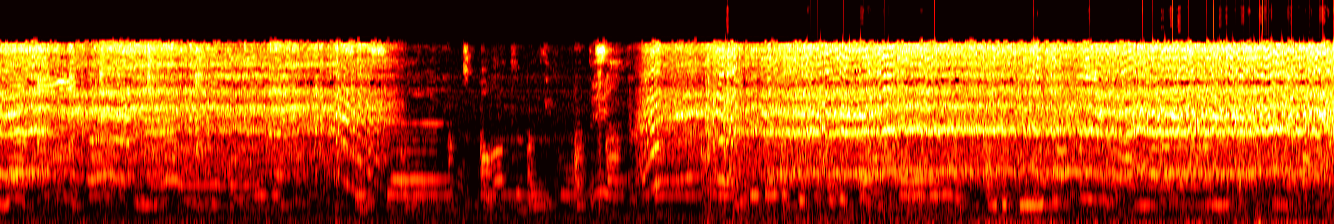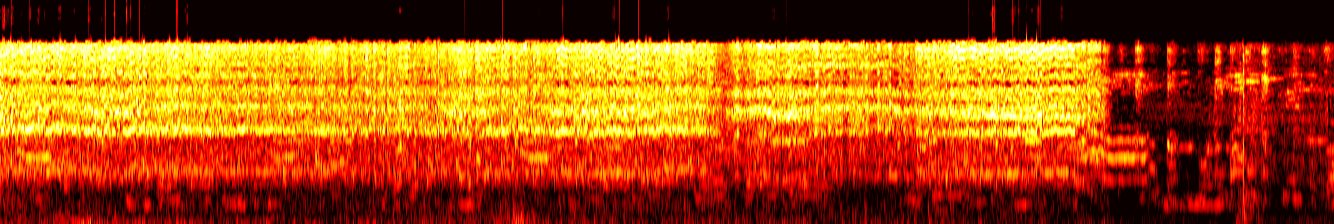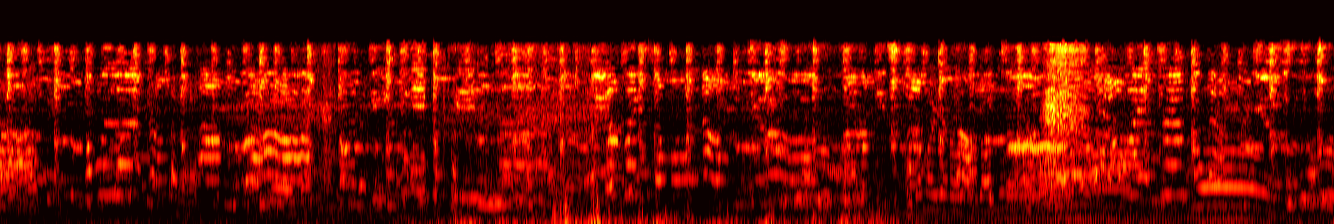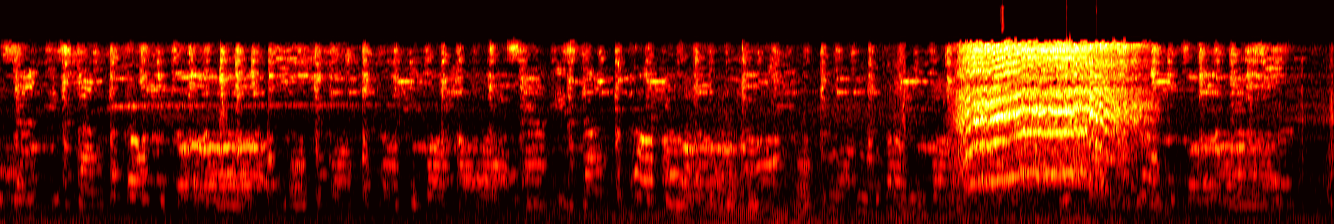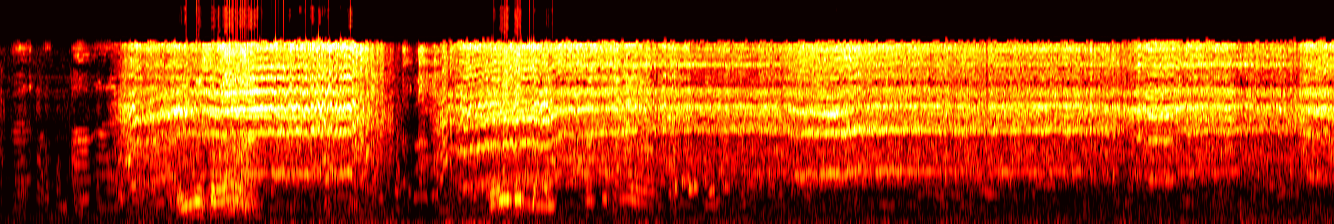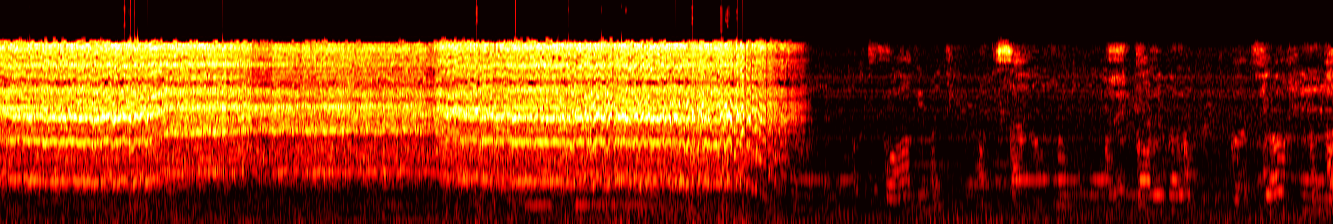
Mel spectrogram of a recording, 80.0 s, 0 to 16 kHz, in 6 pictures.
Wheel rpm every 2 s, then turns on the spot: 220, 200, 10, 130, 220, 230, 210, 230, 230, 220, 220, 210, 60, 20, 10, 10, 10, 0, 0, 0, 0, 0, 0, 0, 20, 110, 0, 110, 160, 180, 230, 230, 230, 220, 220, 220, 210, 40, 0, 0.
24-28 32-34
